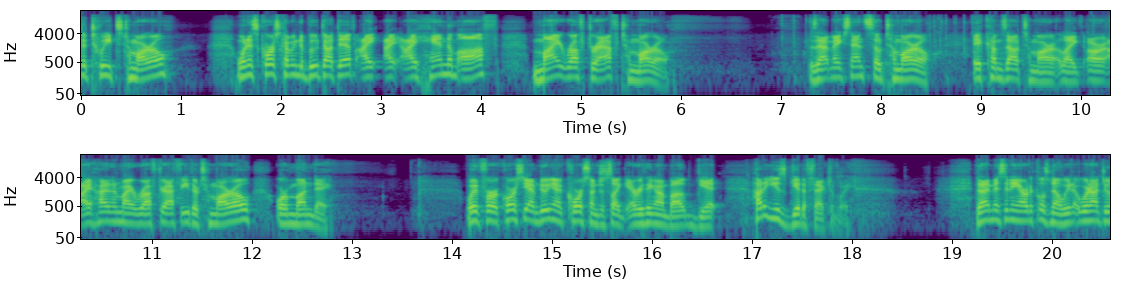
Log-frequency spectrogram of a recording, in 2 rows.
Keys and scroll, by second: 8.0 alt+{, 8.0 ctrl+c, 8.1-11.5 typing, 9.7 ctrl+c, 19.5-20.3 typing, 20.5 Return.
